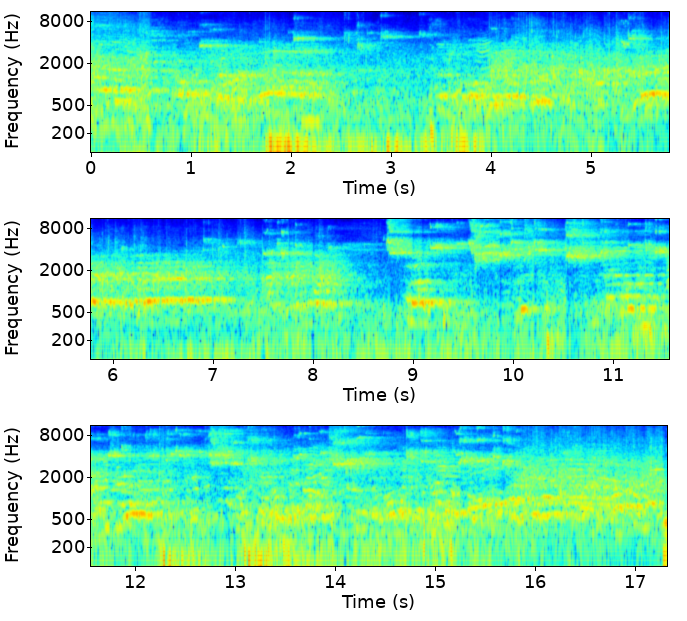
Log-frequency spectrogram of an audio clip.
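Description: Live game sound from a basketball gym: players and spectators talking and calling out, with a basketball bouncing on the court. The sound echoes in the large hall.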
